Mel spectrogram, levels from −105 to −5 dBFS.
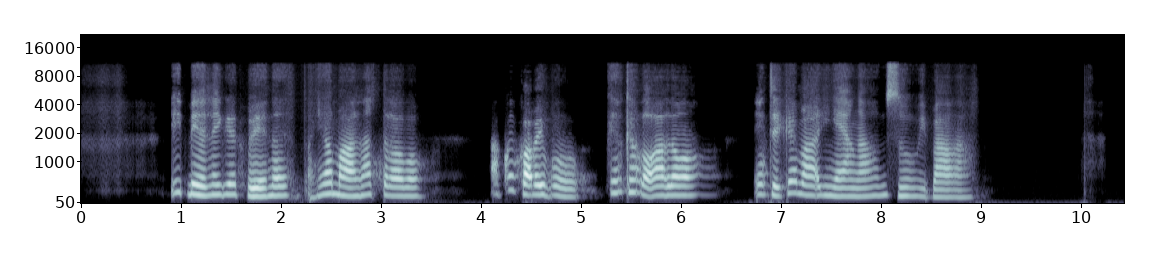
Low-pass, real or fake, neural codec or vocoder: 10.8 kHz; fake; codec, 16 kHz in and 24 kHz out, 0.4 kbps, LongCat-Audio-Codec, four codebook decoder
